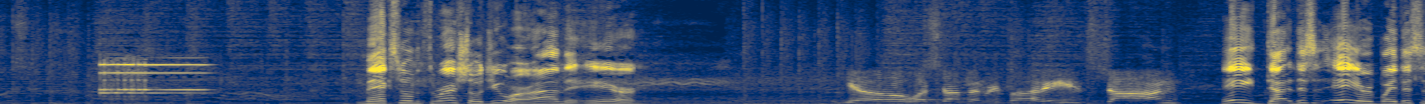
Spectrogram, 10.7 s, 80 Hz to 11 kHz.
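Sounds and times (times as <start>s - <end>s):
telephone ringing on a call-in line: 0.8s - 1.7s
speech: 2.7s - 5.0s, 6.3s - 10.6s.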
